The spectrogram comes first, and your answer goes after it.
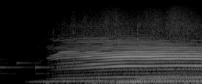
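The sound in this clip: A dairy cow moos before milking, one long, loud, sustained call with a rich harmonic tone that rises slightly in pitch as it swells.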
